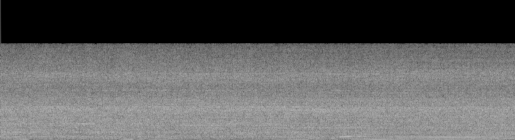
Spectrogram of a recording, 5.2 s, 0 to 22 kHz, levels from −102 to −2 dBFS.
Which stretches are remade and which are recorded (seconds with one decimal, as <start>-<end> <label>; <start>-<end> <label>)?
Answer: 0.0-5.2 recorded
